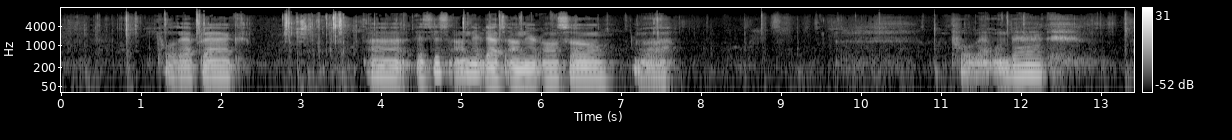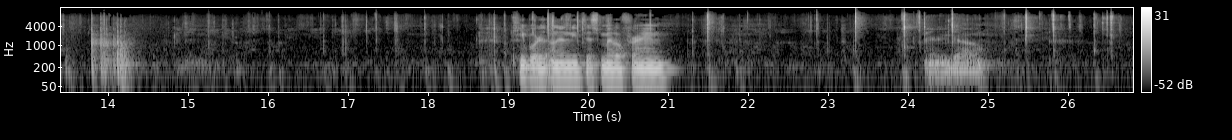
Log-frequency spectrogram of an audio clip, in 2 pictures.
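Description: A small screwdriver taps and clicks against metal parts.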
